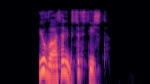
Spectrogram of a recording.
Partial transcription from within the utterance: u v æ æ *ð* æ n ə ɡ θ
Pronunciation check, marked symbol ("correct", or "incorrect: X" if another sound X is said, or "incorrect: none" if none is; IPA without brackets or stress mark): incorrect: θ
